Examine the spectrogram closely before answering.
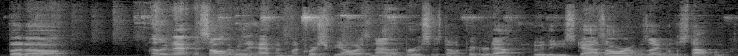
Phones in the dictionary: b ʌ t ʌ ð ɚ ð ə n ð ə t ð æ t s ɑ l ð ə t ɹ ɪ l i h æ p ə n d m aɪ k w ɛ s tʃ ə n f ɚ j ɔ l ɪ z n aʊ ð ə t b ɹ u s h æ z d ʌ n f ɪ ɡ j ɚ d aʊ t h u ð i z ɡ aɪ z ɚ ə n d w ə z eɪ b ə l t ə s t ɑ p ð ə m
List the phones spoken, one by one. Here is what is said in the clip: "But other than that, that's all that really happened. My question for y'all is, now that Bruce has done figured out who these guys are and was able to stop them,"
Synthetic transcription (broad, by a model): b ʌ t ʌ ɚ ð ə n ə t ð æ t s ɑ l ð ə t ɹ ɪ l i h æ p ə n d m aɪ k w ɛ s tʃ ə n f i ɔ w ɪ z n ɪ ð ə t b ɹ u s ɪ z d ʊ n f ɪ ɡ j ɚ d aʊ t h u ð i z ɡ aɪ z ɚ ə n w ə z eɪ b l t ə s t ɑ p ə m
